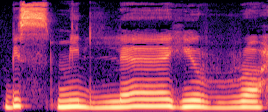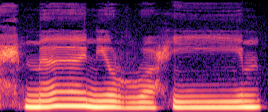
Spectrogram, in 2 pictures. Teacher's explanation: رحمان میں اور رحیم میں دونوں میں ہا ہیں، دونوں میں ہا کی آواز آنی ضروری ہے، وہاں اس کو ہم ہا چینج نہیں کر سکتے، حلق سے نکالے گا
